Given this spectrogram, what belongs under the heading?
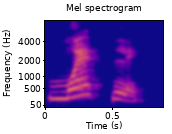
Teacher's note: implícitamente se encuentra la sílaba tónica recayendo sobre la E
